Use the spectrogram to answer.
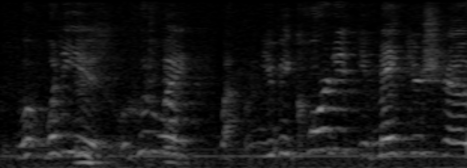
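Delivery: ordinary talk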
